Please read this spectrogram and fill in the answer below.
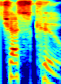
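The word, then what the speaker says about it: Czescu: It's Chescu, Mark Chescu. But I was wondering if the audiobook gave a better pronunciation.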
